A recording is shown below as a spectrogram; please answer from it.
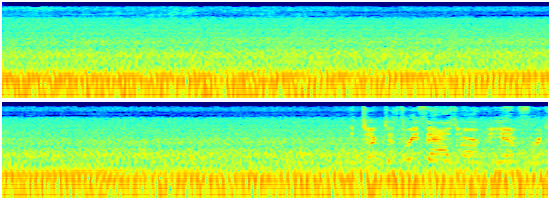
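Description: Ford Torino's engine running steadily at cruise, heard inside the cabin with road noise; its pitch holds level, with no shift heard.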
